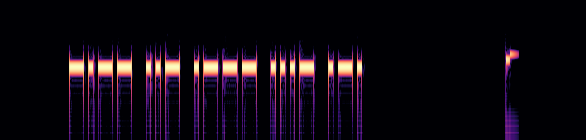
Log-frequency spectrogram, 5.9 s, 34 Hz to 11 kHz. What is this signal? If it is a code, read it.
Morse code, heard as a keyed tone, about 25 wpm, 690 Hz. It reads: YUJVR
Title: Code Groups - 5 Letters - 25wpm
